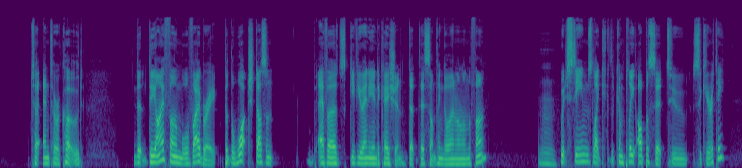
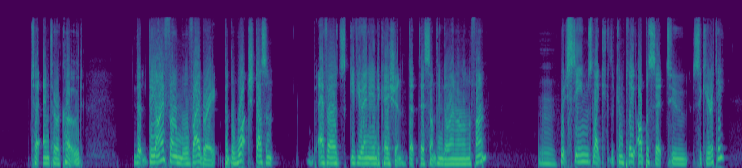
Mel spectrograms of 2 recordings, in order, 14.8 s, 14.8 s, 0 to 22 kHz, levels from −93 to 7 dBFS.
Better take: first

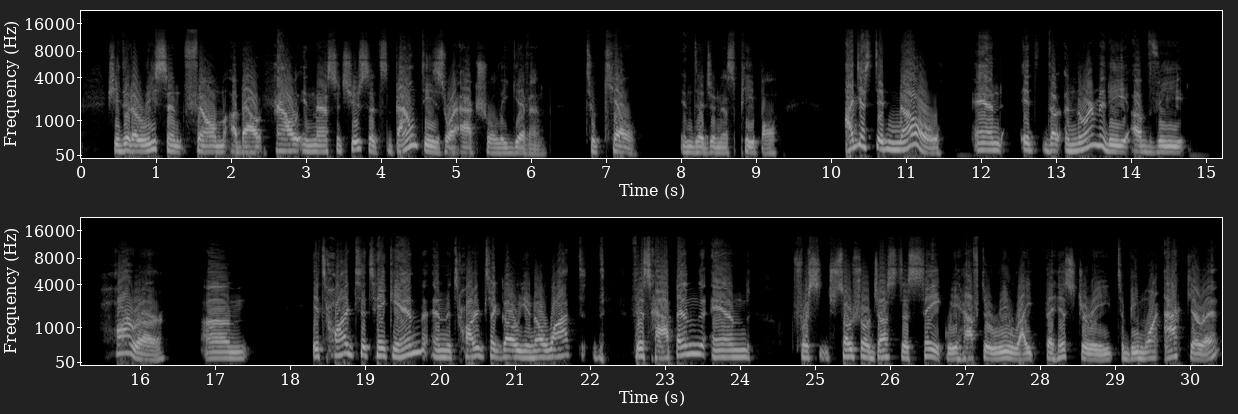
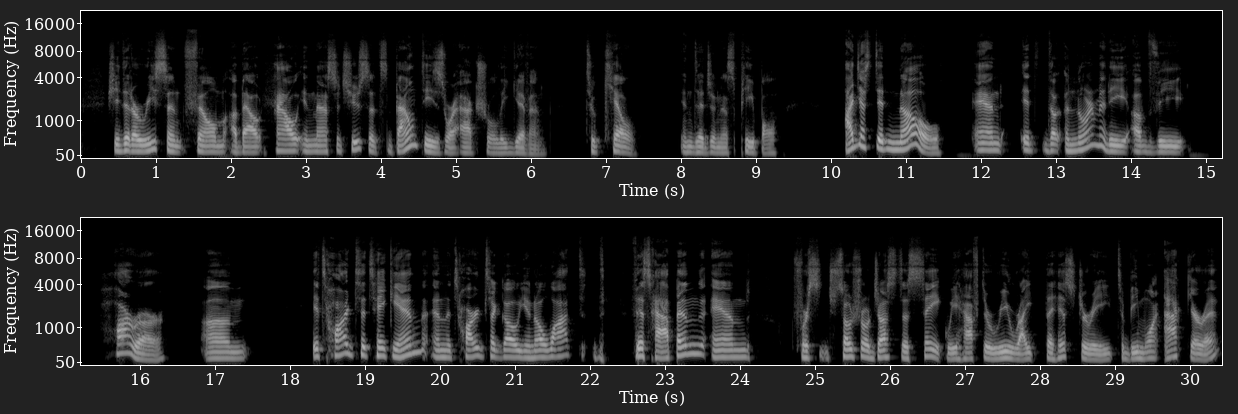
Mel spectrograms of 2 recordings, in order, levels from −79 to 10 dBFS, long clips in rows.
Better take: second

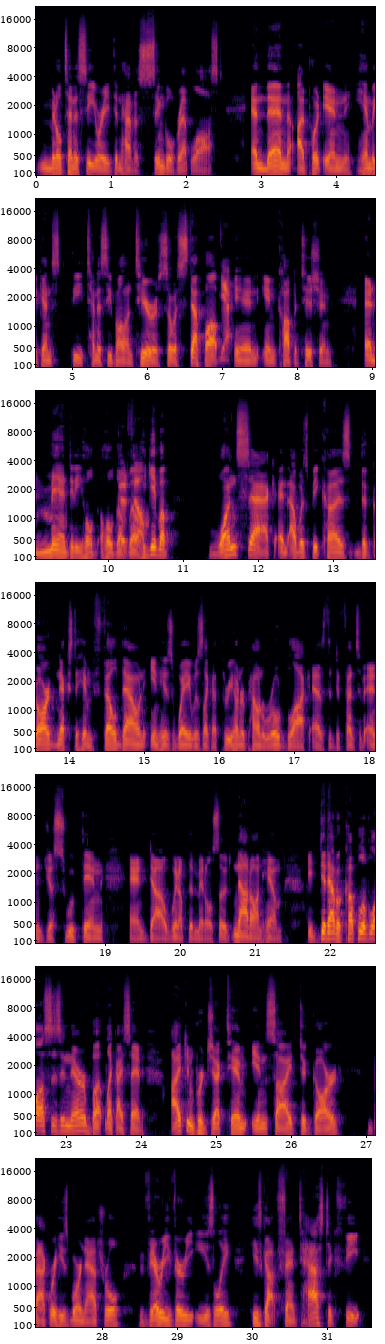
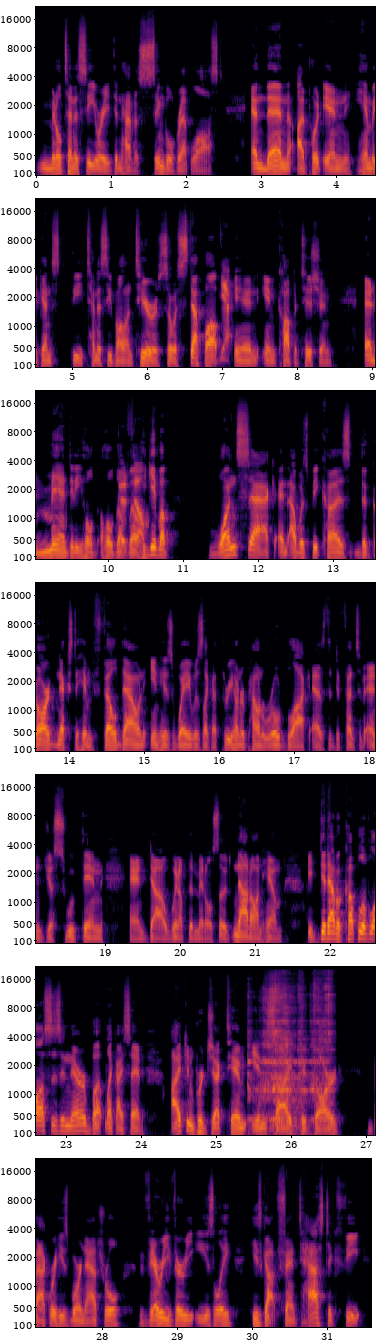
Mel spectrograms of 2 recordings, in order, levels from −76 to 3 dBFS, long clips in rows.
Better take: first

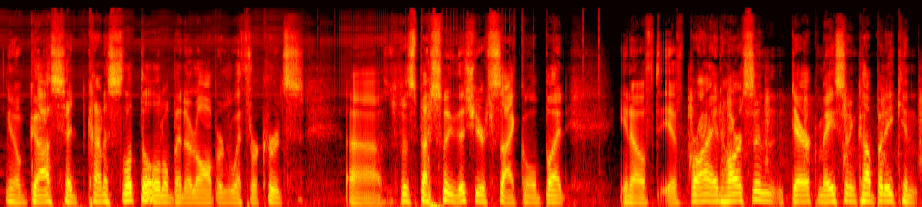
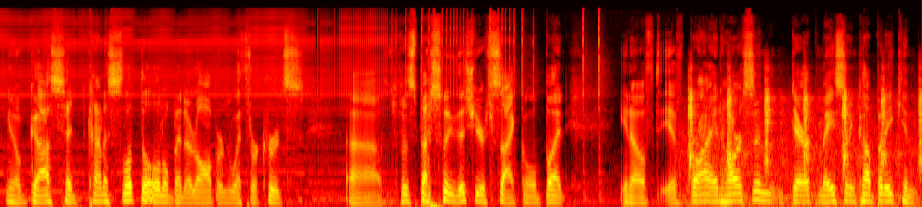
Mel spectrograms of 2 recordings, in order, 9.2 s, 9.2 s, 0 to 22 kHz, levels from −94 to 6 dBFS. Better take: first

